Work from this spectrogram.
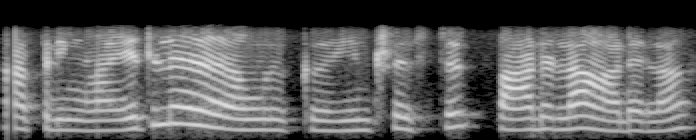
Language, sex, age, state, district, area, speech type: Tamil, female, 18-30, Tamil Nadu, Tiruvallur, urban, conversation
